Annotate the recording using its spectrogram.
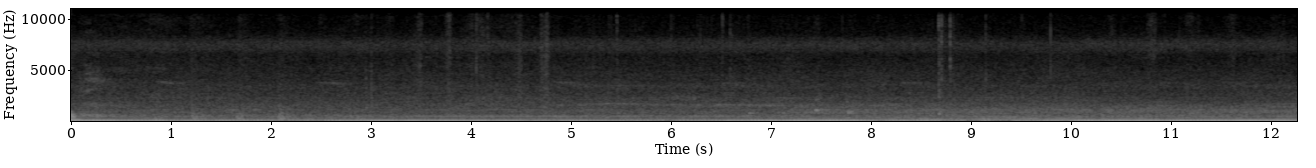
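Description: A steady low mechanical hum with a few fainter overtones above it, swelling and easing slightly in level.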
